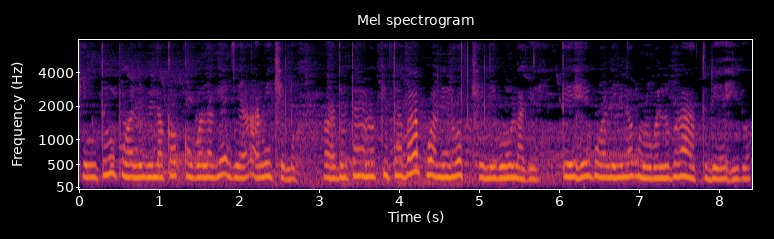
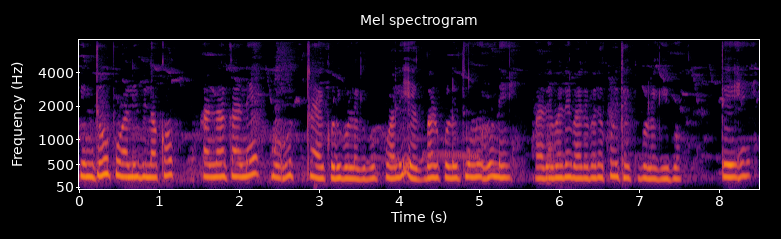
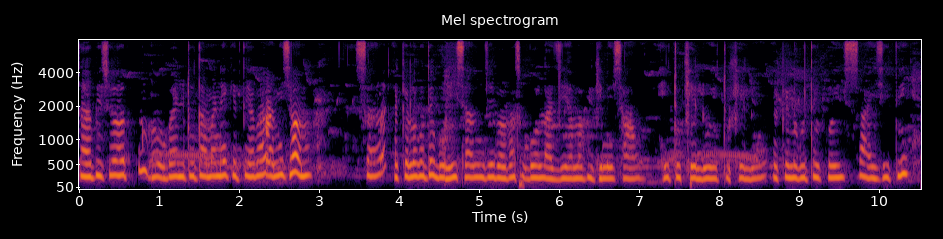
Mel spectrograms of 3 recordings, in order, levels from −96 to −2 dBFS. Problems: constant background noise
